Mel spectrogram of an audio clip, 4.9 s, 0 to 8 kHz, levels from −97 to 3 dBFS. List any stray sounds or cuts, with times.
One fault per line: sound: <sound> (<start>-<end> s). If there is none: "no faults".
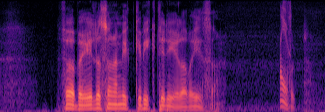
sound: chirp (4.2-4.4 s)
